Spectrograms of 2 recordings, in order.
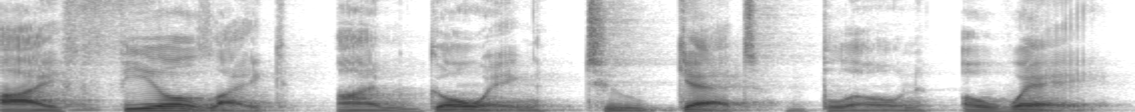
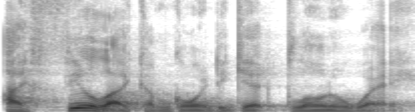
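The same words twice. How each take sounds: First: It is spoken at a slow, careful pace. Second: It is spoken at a fast, fluent pace.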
